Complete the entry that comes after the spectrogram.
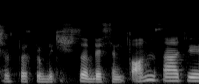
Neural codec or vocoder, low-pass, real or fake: autoencoder, 22.05 kHz, a latent of 192 numbers a frame, VITS, trained on one speaker; 7.2 kHz; fake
